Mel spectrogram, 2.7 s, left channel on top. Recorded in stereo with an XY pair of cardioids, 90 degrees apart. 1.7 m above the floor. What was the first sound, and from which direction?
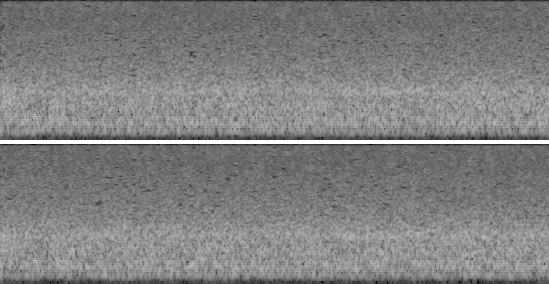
Only background noise.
